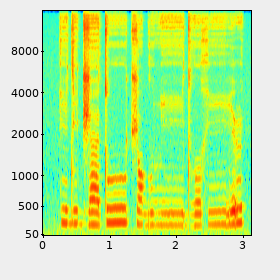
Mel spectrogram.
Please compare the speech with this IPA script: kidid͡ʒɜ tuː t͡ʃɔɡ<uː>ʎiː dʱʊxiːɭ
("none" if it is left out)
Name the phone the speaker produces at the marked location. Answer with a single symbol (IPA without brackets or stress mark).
u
